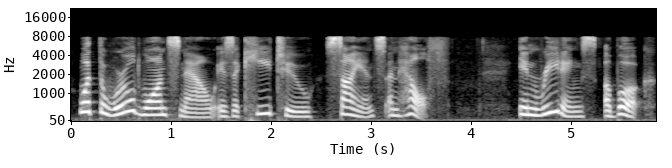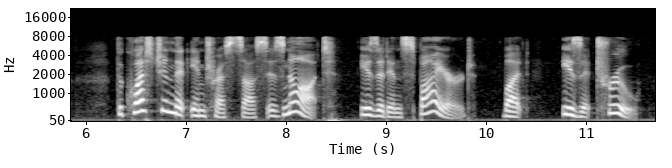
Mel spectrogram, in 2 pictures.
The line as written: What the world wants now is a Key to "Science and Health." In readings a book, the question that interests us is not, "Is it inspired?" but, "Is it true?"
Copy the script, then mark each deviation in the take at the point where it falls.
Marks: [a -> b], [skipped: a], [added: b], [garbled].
What the world wants now is a Key to "Science and Health." In readings a book, the question that interests us is not, "Is it inspired?" but, "Is it true?"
